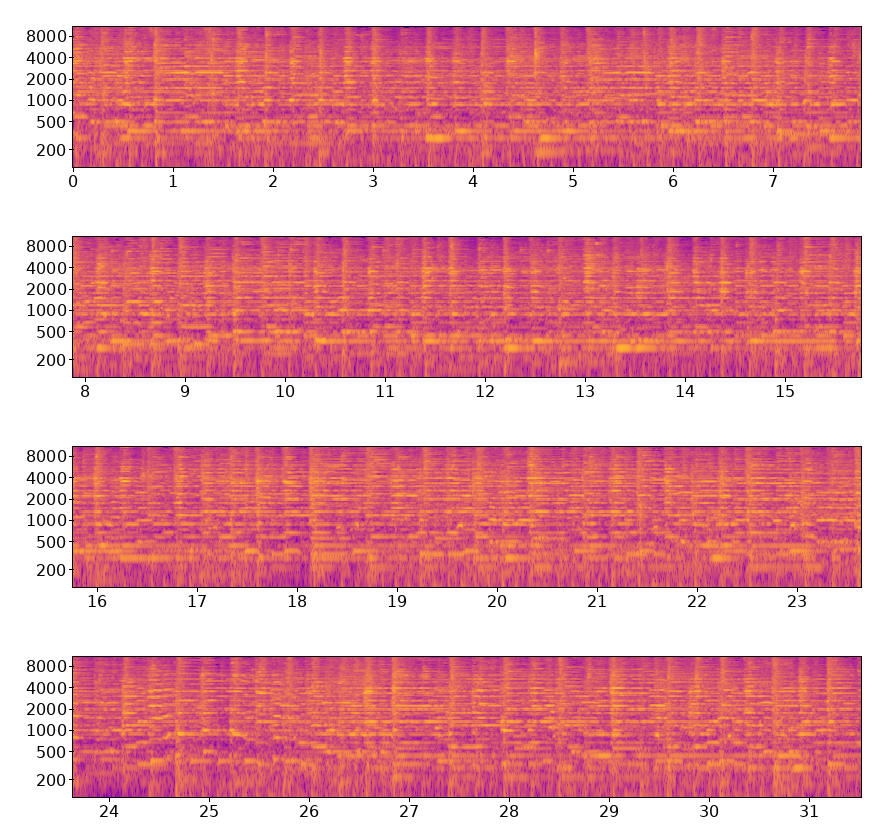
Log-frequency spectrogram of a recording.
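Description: Irish traditional session playing a reel together: fiddle leading, with tenor banjo, hammered dulcimer, flute and guitar. The playing is steady and unbroken.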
